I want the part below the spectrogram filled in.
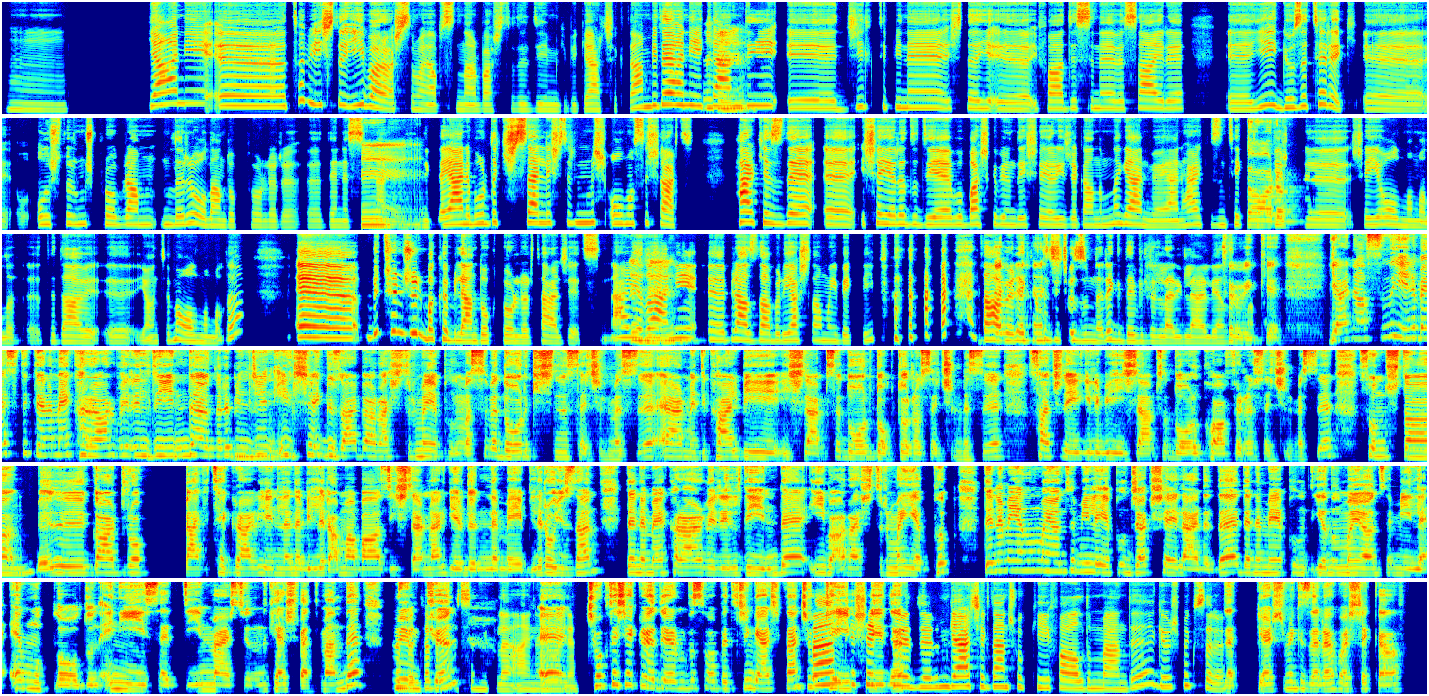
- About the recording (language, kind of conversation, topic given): Turkish, podcast, Yeni bir estetik tarz denemeye nasıl başlarsın?
- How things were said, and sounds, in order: laugh; chuckle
